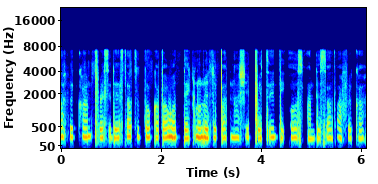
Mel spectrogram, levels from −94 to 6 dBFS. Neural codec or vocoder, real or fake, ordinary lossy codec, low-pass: none; real; none; 7.2 kHz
